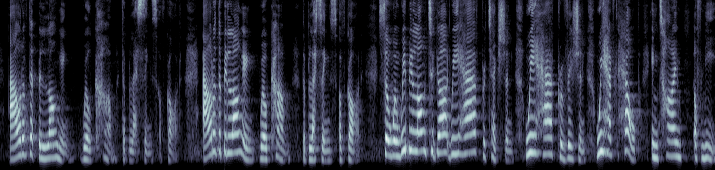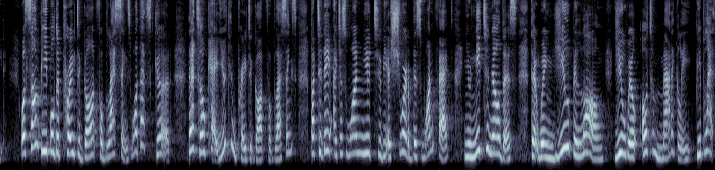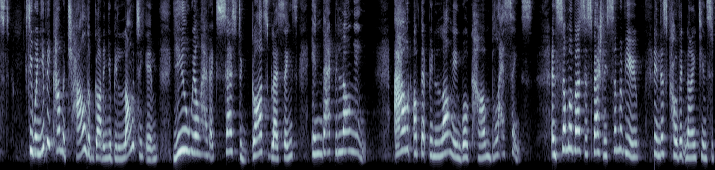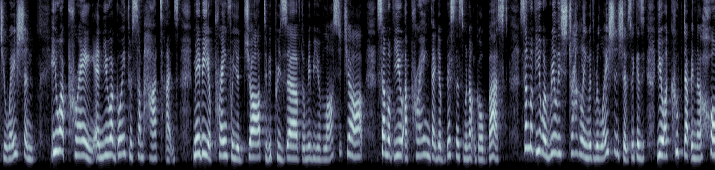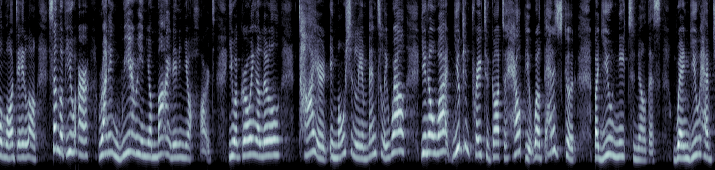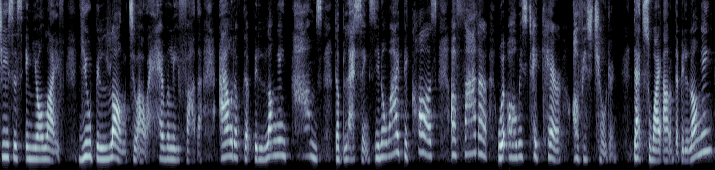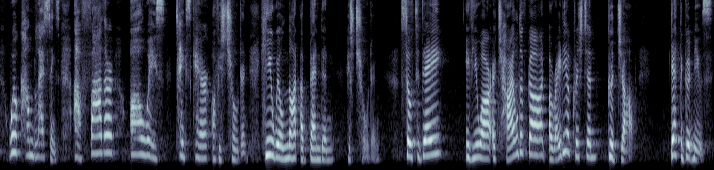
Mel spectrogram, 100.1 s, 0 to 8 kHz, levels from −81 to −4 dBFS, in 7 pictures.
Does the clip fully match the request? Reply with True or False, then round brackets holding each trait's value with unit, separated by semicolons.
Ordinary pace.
True (180 wpm)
